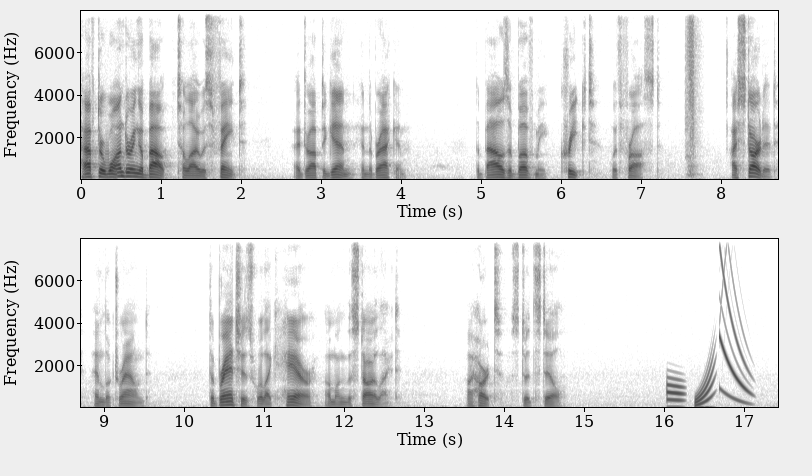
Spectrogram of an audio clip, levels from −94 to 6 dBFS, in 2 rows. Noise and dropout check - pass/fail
fail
